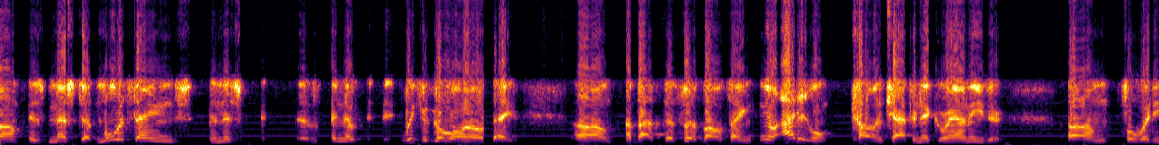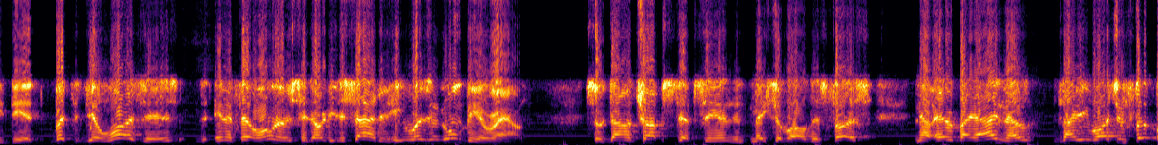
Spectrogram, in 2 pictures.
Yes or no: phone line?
yes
